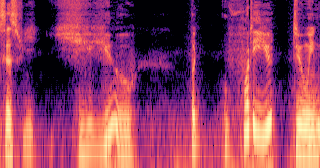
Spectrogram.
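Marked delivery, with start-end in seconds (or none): 1.1-4.8 hushed, surprised, slow with drawn-out "you". A character unexpectedly sees the group, surprised. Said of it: "his face gets very surprised".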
